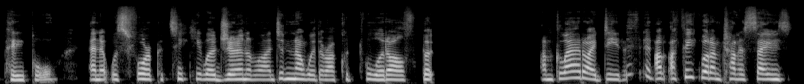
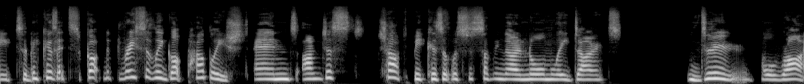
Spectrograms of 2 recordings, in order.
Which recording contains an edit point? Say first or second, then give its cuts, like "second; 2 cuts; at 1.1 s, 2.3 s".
first; 1 cut; at 6.3 s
